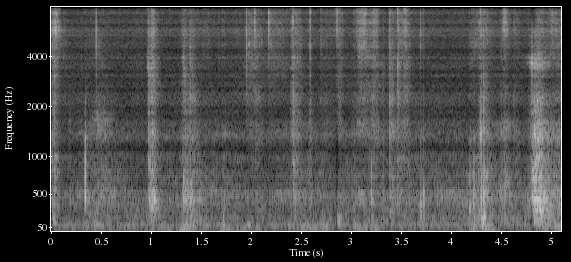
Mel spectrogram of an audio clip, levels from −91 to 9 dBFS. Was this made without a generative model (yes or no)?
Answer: no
